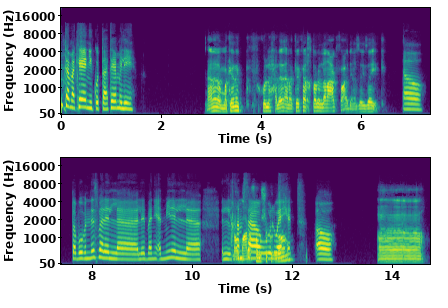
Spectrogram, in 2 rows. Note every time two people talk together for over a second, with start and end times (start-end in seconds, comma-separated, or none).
10.8-12.0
